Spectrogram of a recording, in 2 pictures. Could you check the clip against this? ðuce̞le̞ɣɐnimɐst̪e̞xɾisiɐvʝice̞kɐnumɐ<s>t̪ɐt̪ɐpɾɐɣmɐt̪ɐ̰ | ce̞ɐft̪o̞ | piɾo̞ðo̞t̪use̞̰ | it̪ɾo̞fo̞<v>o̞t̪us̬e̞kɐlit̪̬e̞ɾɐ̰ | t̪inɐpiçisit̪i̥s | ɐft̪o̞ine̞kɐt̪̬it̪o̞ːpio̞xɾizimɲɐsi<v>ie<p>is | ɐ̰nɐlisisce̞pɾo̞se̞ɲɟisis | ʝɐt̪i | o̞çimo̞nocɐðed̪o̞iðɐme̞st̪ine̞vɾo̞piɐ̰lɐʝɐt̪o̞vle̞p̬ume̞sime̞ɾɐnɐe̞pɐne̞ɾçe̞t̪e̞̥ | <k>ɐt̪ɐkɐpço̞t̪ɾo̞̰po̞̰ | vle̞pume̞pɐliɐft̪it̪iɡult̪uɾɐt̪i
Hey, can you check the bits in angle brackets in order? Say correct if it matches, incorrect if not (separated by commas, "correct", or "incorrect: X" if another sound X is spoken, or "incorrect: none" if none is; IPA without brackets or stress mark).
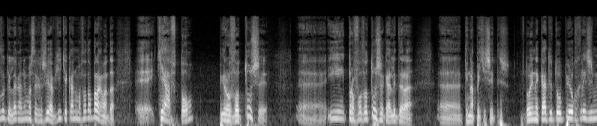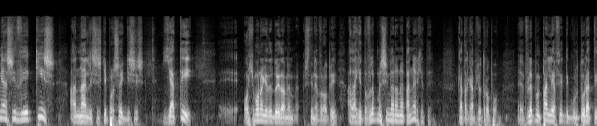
incorrect: f, incorrect: ð, incorrect: ð, incorrect: c, correct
